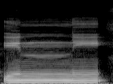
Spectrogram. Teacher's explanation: نون مشدد پہ غنہ ضروری ہے، غنے کی مقدار ایک الف کے برابر ہوتی ہے، اور یہ یا مدہ کو یا مدہ ہے، یا مدہ کو بھی ایک الف کے یعنی کہ حروف مدہ کو بھی ایک الف کی مقدار کے برابر لمبا کرتے ہیں۔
